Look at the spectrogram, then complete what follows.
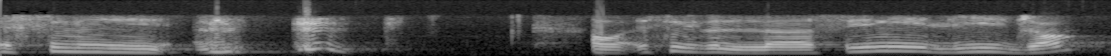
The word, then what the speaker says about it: لي جا: الهداوه والجمال ده قو لي بقى الاول انا بنطق الاسم صح ازاي ا اسمي اسمي بالصيني لي جا لي جا بالظبط اوكي اوكي اوكي وحكيم حكيم ده اسم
